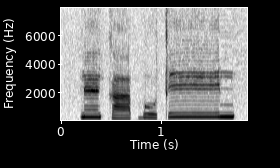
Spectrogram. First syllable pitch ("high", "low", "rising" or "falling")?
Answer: high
